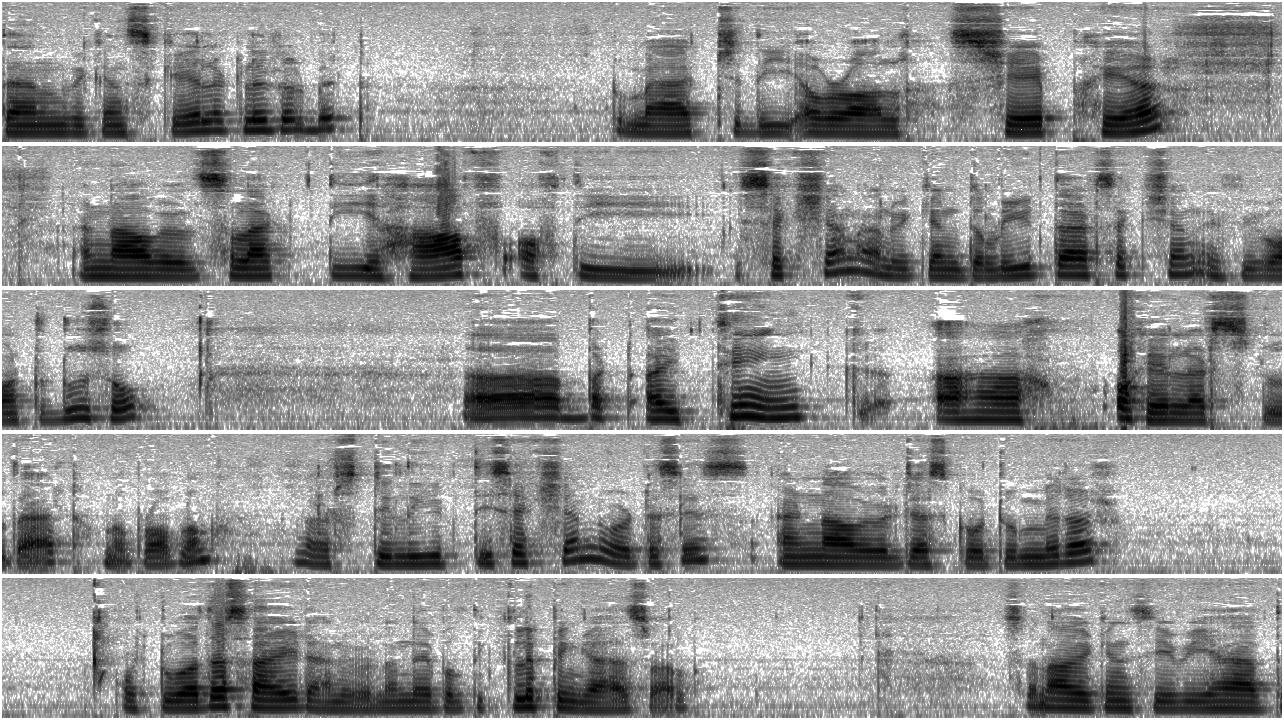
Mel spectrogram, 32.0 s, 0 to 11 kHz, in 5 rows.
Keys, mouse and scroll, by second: 0.2 s, 8.7 click, 19.0 click, 21.2 Delete, 24.0-25.6 drag, 26.7 click, 31.5 click.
